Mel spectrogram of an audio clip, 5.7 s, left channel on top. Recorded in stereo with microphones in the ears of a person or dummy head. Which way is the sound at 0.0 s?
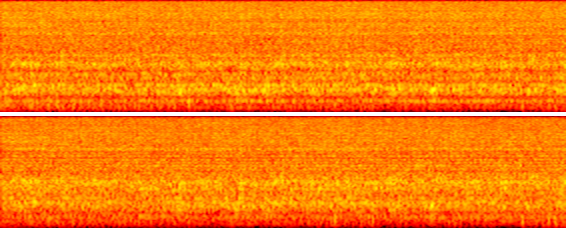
15° right (ahead or behind).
